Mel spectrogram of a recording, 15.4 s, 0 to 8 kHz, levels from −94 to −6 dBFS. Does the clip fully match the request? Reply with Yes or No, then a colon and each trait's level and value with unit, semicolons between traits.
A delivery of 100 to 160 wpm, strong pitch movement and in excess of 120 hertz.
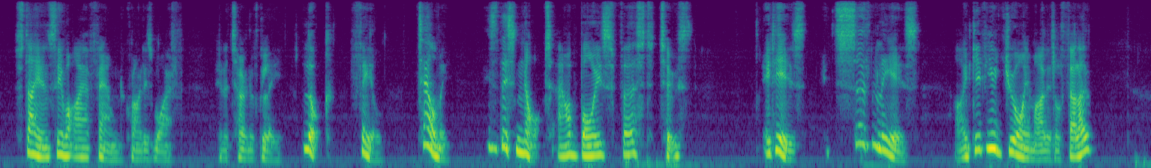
Yes: average, 150 wpm; wide, 8.6 semitones; low, 135 Hz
